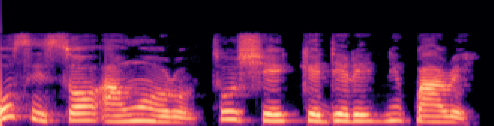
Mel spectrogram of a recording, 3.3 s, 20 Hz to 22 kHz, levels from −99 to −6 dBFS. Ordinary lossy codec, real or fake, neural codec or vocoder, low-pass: none; real; none; 7.2 kHz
